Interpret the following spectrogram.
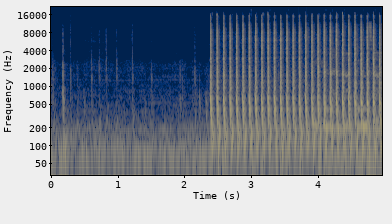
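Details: Jeep Compass: sudden rapid, even knocking, about three or four per second, behind the dash. Blend door actuator found cracked, with missing teeth on the wheel inside; fixed by replacing the actuator, reached by removing the panel under the steering wheel.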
